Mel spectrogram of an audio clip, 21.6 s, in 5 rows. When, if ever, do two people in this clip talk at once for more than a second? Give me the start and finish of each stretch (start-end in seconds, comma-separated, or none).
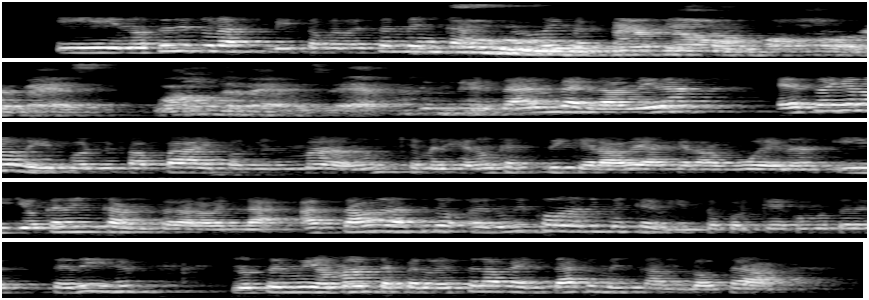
2.0-3.7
